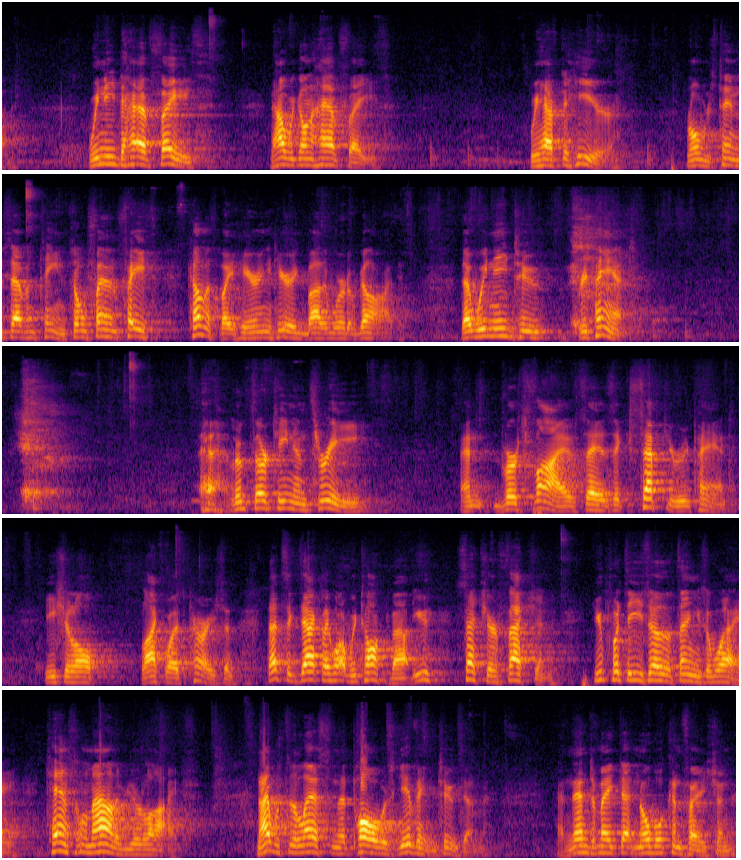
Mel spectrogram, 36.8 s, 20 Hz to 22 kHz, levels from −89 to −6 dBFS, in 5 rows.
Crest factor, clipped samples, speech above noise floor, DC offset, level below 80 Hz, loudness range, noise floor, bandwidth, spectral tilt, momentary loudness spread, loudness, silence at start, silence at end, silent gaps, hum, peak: 22 dB; under 0.1%; 37 dB; under 0.1%; -64 dBFS; 7 LU; -57 dBFS; 17.5 kHz; -6 dB/octave; 16 LU; -20 LUFS; 0 s; 0 s; none; none; 0 dBFS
